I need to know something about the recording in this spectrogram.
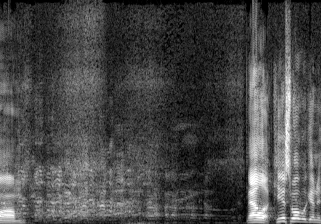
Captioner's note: attendees laughing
